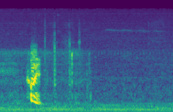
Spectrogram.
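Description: A single spoken word about half a second in, over a steady low hum with faint hiss.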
